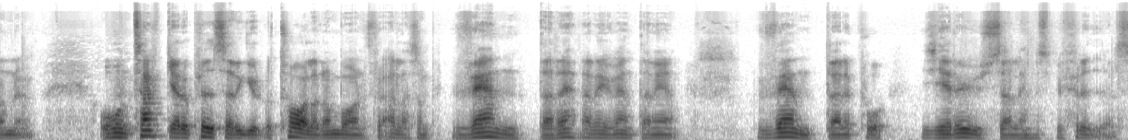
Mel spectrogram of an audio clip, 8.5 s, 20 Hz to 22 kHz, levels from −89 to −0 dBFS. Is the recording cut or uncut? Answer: cut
